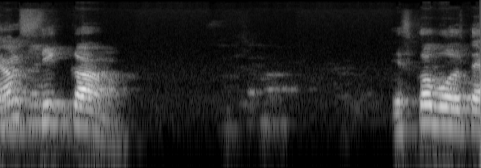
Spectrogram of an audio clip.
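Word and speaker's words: caecum: इसको बोलते हैं हम सिक्कम इसको बोलते हैं हम सिक्कम सिकम का स्पेलिंग होता है सी ए ई सी यू एम सिकम ठीक उसको हम क्या बोलते हैं सिक्कम बोलते हैं छोटी आंत का एक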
